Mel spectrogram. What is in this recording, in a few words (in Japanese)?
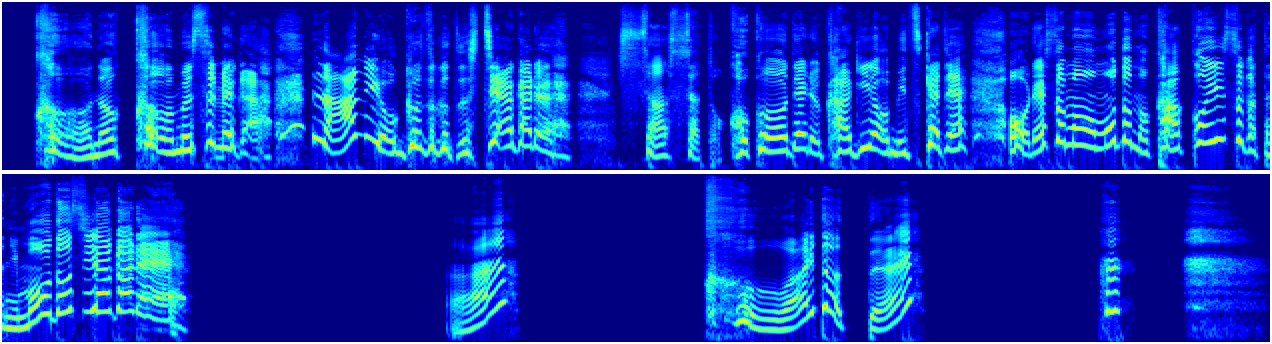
アニメ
